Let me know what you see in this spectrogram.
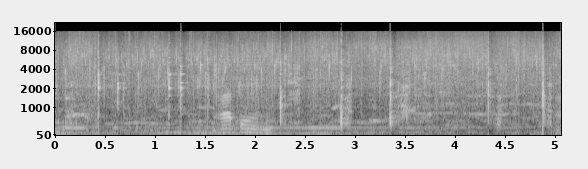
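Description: Garlic and chopped red onion sizzling in hot annatto oil in a wok, with a ladle stirring and clicking irregularly against the pan.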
